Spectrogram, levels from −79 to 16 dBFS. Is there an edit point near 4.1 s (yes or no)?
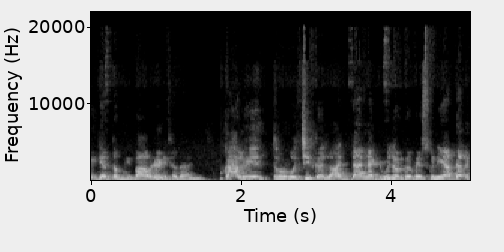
no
